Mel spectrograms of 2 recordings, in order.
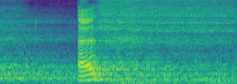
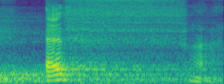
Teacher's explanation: Kemudian huruf fa, makhraj huruf fa adalah tarfu athana al-ulya ila batni syafa sufla. Ujung gigi seri atas ditempelkan ke bibir bahagian bawah.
